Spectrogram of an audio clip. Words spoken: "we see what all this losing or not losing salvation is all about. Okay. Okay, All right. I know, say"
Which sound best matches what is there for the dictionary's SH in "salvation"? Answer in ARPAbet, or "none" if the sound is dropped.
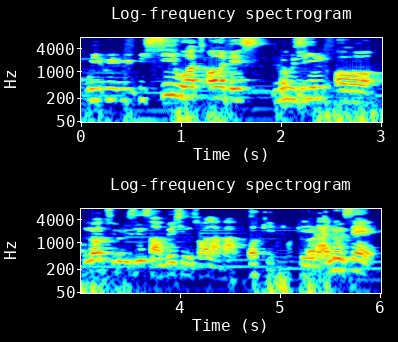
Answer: SH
